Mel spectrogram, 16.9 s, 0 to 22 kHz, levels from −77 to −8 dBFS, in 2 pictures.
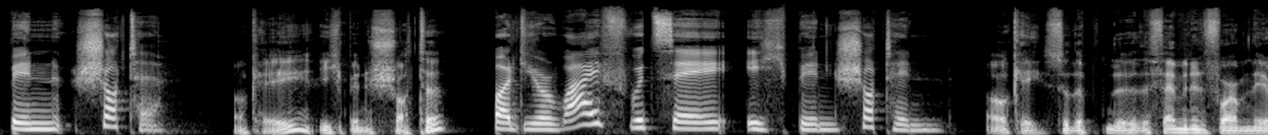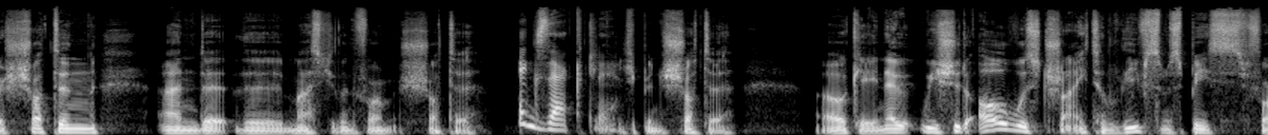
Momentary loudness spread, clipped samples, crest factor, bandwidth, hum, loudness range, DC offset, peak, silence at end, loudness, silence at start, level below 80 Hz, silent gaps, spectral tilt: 11 LU; under 0.1%; 18 dB; 18 kHz; none; 4 LU; under 0.1%; 0 dBFS; 0 s; -19 LUFS; 0.05 s; -38 dBFS; none; -4.5 dB/octave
